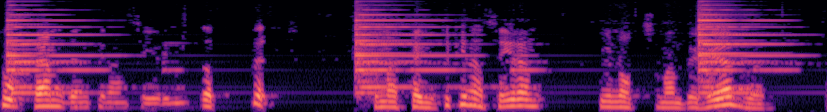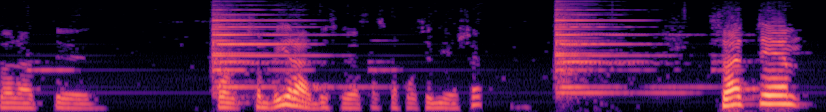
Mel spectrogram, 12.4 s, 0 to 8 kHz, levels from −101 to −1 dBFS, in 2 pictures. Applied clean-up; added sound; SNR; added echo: classical method spectral subtraction.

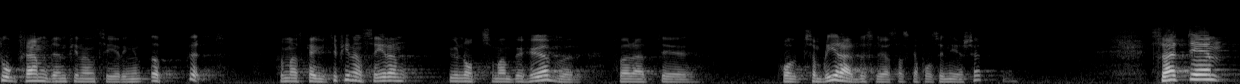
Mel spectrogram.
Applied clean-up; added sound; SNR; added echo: none; none; none; none.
